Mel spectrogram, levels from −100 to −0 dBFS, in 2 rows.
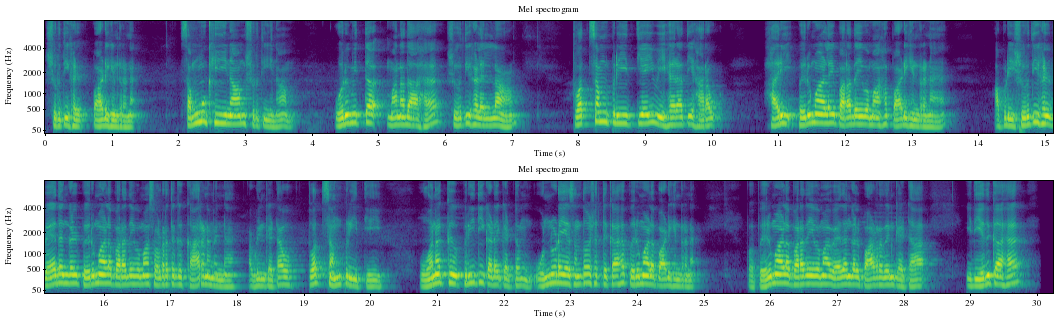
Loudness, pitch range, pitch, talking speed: -17 LUFS, 130-175 Hz, 155 Hz, 85 wpm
